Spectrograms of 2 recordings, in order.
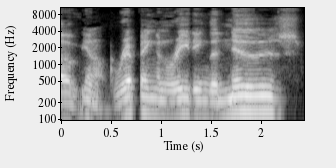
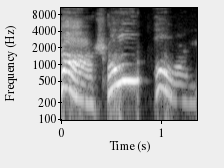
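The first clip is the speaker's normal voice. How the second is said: very high, loud squeaky falsetto; 6 dB louder than usual. Showing how to be in the ballpark for the Mickey voice: Mickey Mouse falsetto voice. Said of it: "so I could kinda do a Mickey".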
